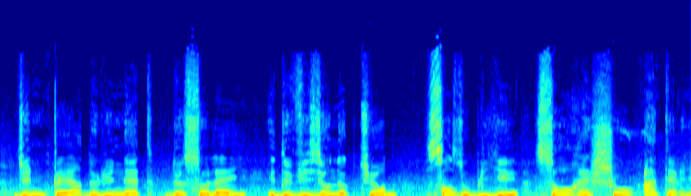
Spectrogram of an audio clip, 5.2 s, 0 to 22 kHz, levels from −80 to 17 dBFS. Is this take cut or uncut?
uncut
